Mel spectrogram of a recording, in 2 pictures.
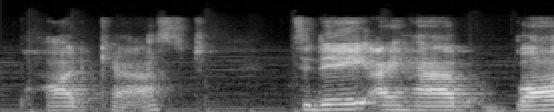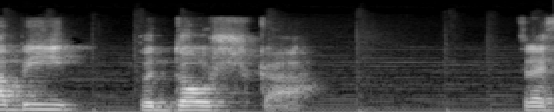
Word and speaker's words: Bidochka: way to success podcast today i have bobby vadoska did i say it right yes i said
